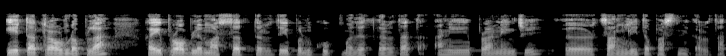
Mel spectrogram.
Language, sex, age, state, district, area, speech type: Marathi, male, 30-45, Maharashtra, Thane, urban, spontaneous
